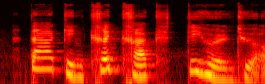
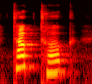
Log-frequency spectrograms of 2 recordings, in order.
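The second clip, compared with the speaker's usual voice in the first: loud, higher knock imitation; 4 semitones higher, 10 dB louder than usual. A narrator's reading. Narrator imitates loud knocking at the owl's door, loud and sudden. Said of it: "klopfte es laut an der Tür".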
